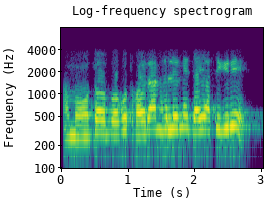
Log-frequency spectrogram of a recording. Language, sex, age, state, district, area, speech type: Odia, male, 60+, Odisha, Boudh, rural, conversation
